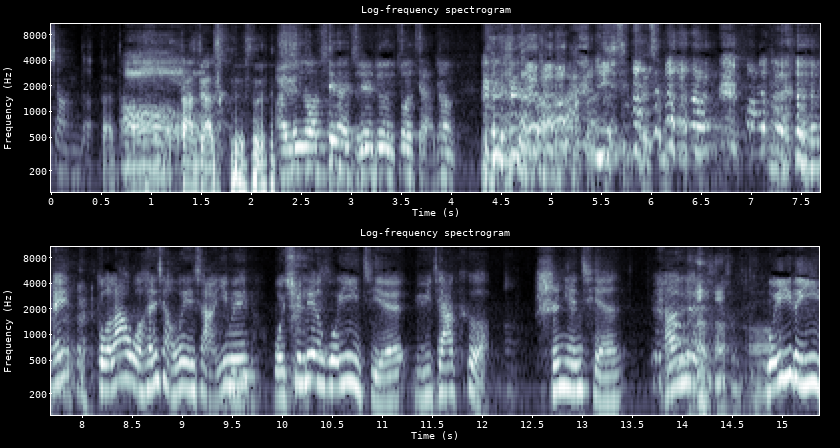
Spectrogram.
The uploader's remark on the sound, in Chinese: 现场带观众版。深圳福田中心区商圈党委提供了设备场地以及资金赞助。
